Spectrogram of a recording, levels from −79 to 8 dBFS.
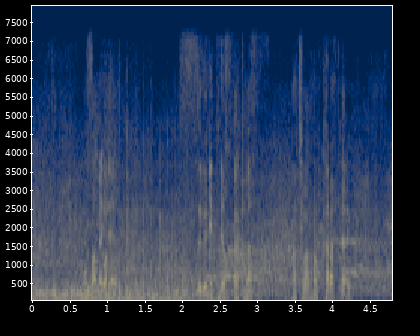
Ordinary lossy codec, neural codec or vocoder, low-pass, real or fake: none; codec, 16 kHz, 4 kbps, X-Codec, HuBERT features, trained on general audio; 7.2 kHz; fake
